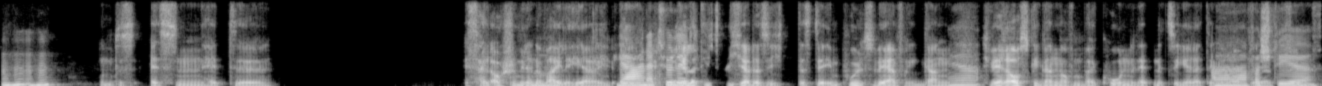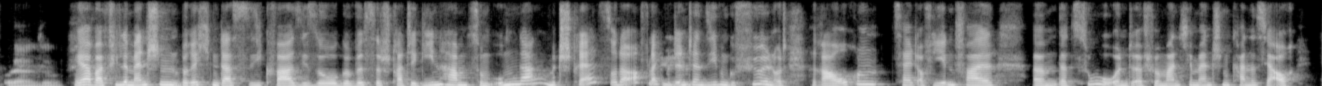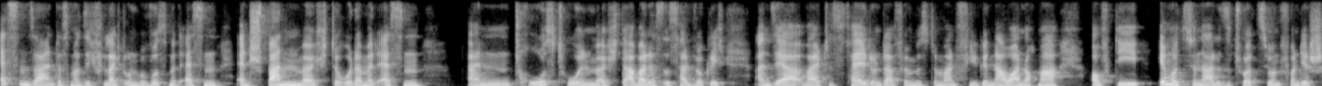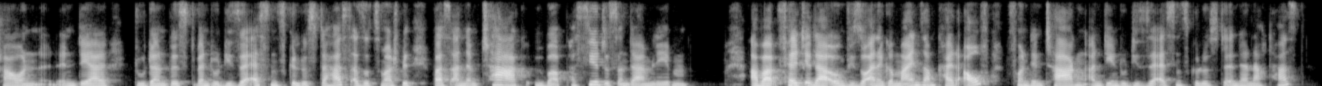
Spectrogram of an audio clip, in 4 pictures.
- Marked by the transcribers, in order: other background noise; stressed: "Rauchen"
- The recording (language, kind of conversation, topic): German, advice, Wie und in welchen Situationen greifst du bei Stress oder Langeweile zum Essen?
